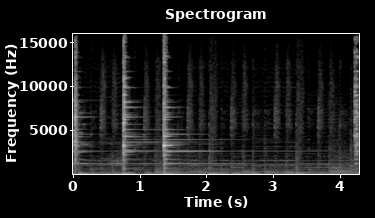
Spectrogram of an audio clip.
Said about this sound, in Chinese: 很很怀旧的声音。对， 去打它就变成。 像以前那种八零年代的功夫片的互砍的时候，那个刀的声音就是长这个样子。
